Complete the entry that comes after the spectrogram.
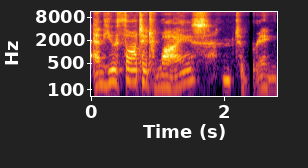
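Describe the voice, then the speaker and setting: A put-on character voice is delivered at a low-to-middle pitch. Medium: actual play. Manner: proud, fierce.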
